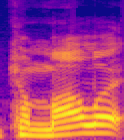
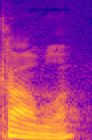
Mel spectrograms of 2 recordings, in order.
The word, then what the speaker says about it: Kamala: What is your following behind the Camala and Trump administration or behind the Camala and Joe Biden administration? Her name Kamala. Whatever it is. No, it's pronounced Kamla.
